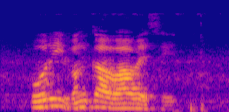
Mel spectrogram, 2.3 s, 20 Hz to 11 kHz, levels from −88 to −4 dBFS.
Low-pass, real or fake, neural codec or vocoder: 7.2 kHz; real; none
